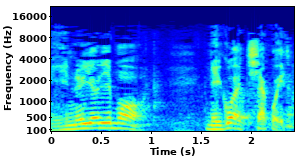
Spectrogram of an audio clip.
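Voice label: "chicchakoe", Minamiyamagata dialect Japanese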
